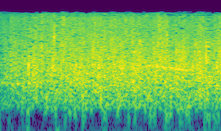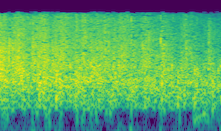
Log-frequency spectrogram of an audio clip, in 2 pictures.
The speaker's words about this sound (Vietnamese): Nếu tất cả chúng ta thấy rất rõ việc yêu dội, yêu cuồng dẫn đến nỗi khổ niềm đau và cần phải tránh và quyết tâm tránh được, thì hãy dành một tràng vỗ tay thật lớn.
